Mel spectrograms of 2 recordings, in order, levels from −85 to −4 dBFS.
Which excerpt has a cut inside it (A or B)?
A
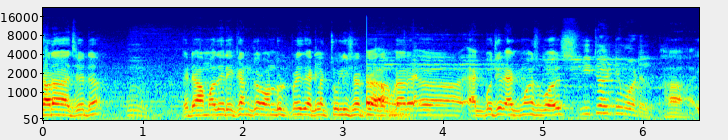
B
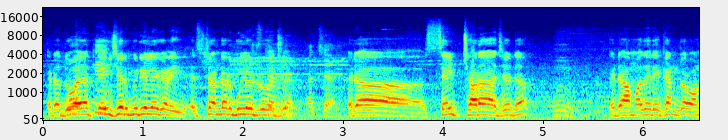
A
